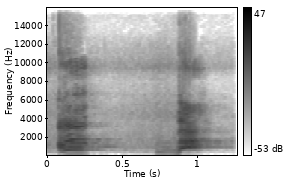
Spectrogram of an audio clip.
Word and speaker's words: en bas: La S al final no se pronuncia. En bas.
